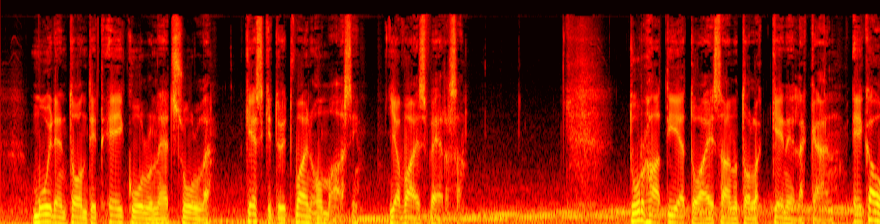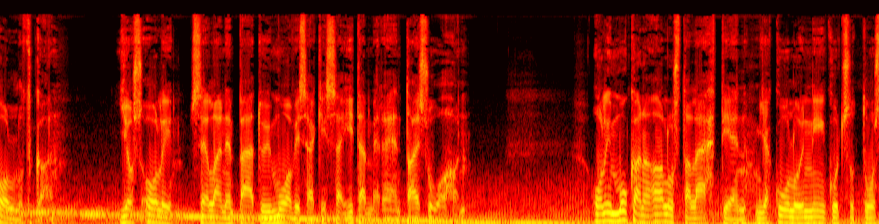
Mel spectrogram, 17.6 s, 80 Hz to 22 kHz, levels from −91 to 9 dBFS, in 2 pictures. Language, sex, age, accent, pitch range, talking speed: Finnish, male, 30-49, native, 95-125 Hz, 120 wpm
